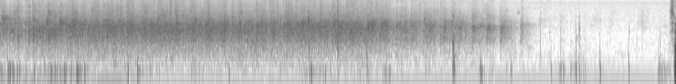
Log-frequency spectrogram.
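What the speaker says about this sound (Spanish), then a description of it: "A ambos los recibimos con un fuerte aplauso." Audience applause welcoming speakers at a talk, a steady wash of clapping for about eight seconds that thins into scattered individual claps and fades out.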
